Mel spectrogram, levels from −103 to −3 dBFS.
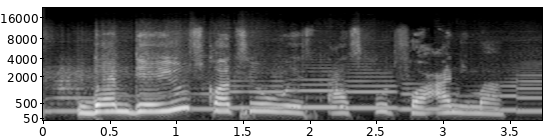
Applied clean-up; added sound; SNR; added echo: neural mask model RNNoise.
